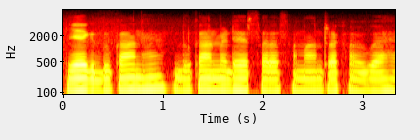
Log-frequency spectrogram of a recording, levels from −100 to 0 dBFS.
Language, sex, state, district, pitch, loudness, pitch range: Hindi, male, Jharkhand, Garhwa, 105 Hz, -19 LUFS, 100-105 Hz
